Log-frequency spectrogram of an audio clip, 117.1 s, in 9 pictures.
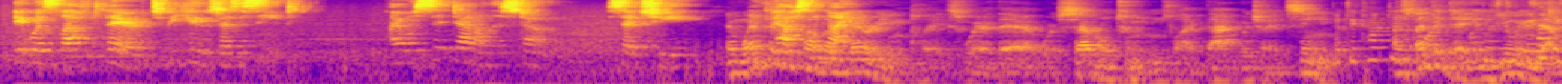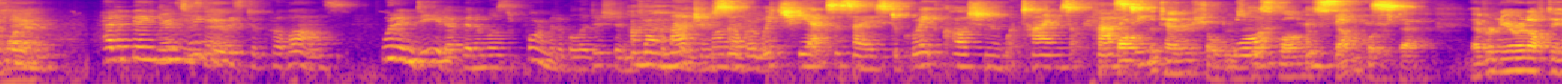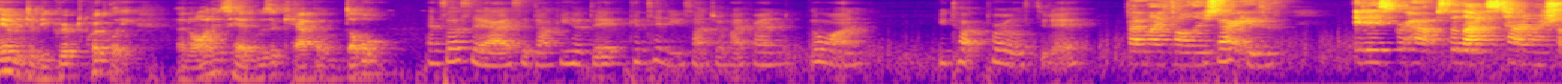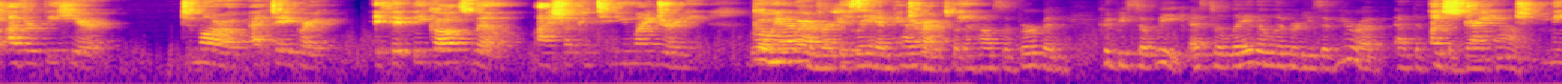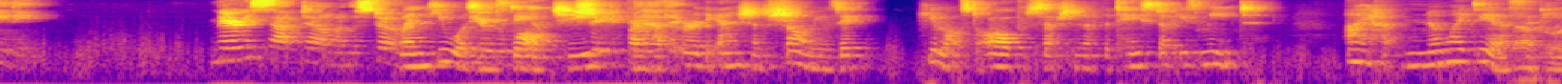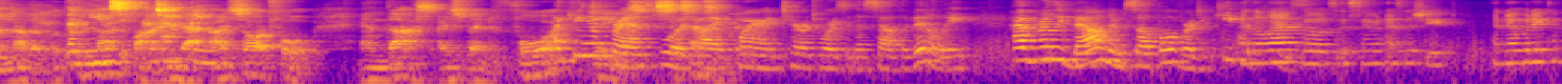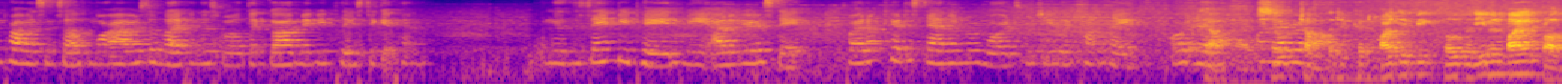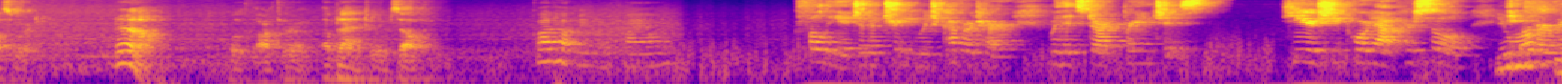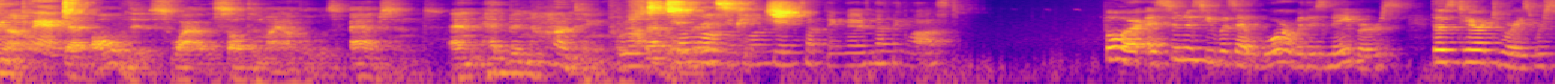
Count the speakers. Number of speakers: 6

